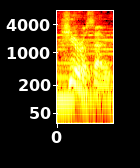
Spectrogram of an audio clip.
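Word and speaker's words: Curaçao: So I'm saying Curacao. I'm saying Curacao. Like, that's how I would read it. I asked my girlfriend. She's very intelligent, and she also said Curacao. It's Curacao, but, you know.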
